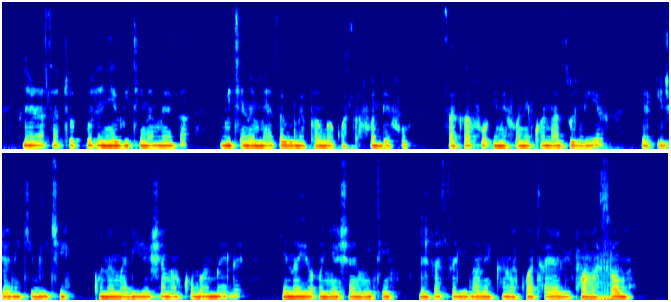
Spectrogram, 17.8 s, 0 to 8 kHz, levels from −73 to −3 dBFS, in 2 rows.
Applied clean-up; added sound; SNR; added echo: none; none; none; none.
